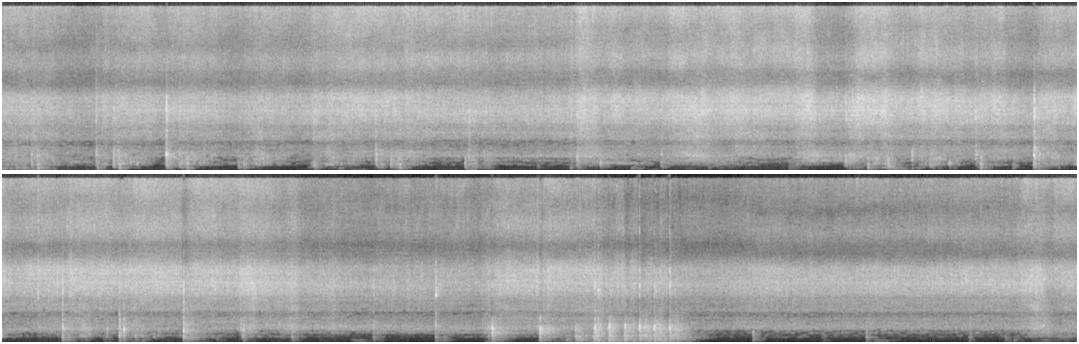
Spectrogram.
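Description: Potato and cauliflower pieces frying in a metal pan with a steady sizzle, while a wooden spoon stirs them, scraping and knocking against the pan. About three-quarters of the way through comes a quicker, louder flurry of scrapes.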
